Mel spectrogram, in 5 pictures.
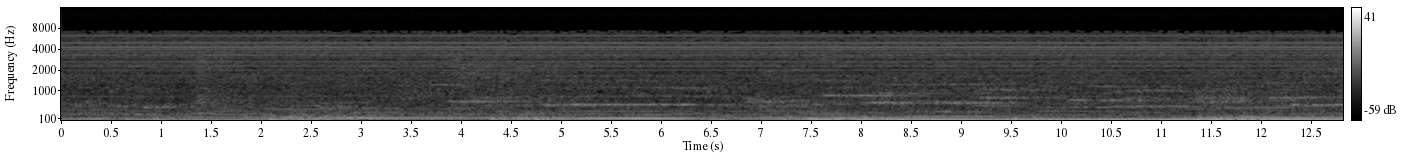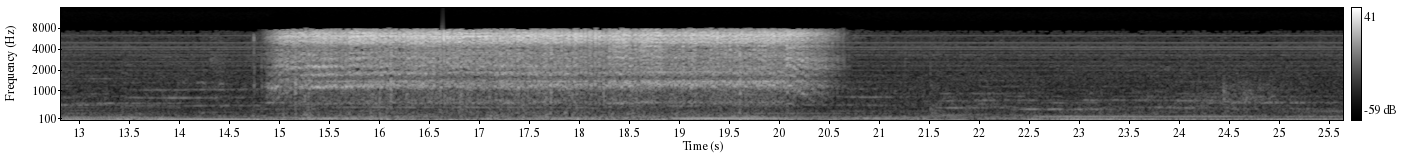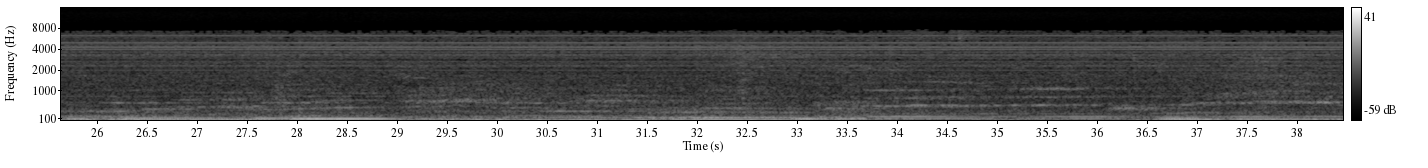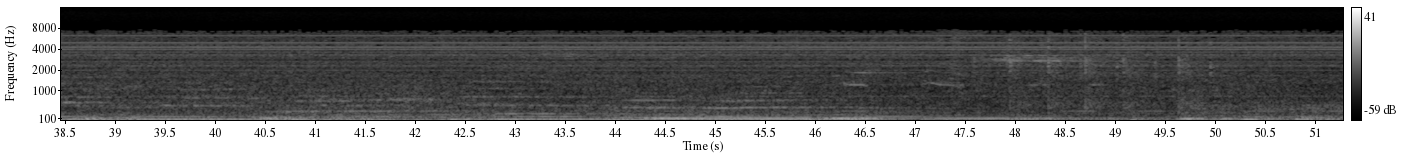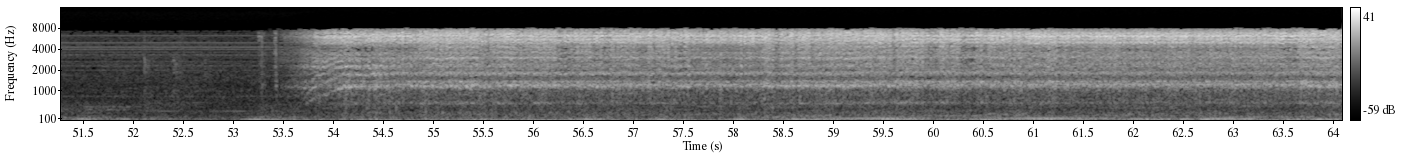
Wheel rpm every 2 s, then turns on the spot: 0, 0, 0, 0, 0, 0, 0, 70, 170, 160, 20, 0, 0, 0, 0, 0, 0, 0, 0, 0, 0, 0, 0, 0, 0, 0, 30, 150, 160, 160, 160, 160.
none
